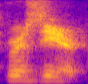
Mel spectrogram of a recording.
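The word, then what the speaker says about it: Brasier: like Tanner Houck, who is unvaccinated, and Ryan Brazier. Is that how you say his name? Brazier? Yes, Brazier.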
